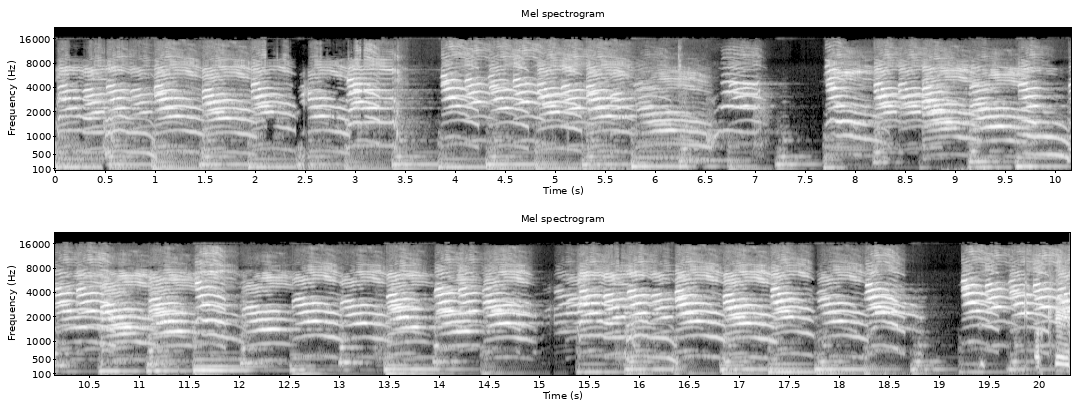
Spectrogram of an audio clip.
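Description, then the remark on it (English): Cat meows pitched and strung together into Tchaikovsky's Dance of the Reed Flutes from the Nutcracker, a Christmas tune, sung loud and continuous over a steady low musical backing, with only brief gaps between phrases. “We're in the middle of sound bites. Actually, it's Cat Bites, and we are trying to Christmas figure out what this next song is going to be.”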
